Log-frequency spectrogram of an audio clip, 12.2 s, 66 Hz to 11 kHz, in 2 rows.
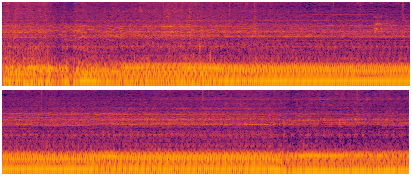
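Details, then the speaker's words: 1986 Camaro (3rd gen), off road 15 years, new fuel system, climbing a big hill: loud engine misfiring, sputtering and surging under load; runs better than before but still poorly, codes and throttle position sensor checked next. "oh that's better than it's ever ran but not as good as it should run look at that getting spitting sputters bad but it is"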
